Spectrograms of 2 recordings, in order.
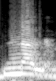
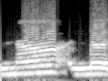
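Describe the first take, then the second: First: Said in the usual way. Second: न ल said as two separate slow syllables; spelled out slowly. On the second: Shown as a demonstration. Teacher spelling out the word for students, slow and syllable by syllable. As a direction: break नल into न and ल, slowly. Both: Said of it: "न ल लिखना है".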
